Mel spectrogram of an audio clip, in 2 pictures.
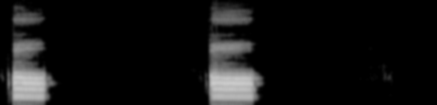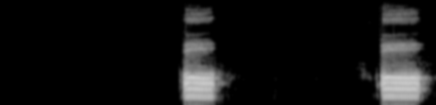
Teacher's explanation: it's identical to the o in or however there should be more of a vibration at the base of your throat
